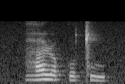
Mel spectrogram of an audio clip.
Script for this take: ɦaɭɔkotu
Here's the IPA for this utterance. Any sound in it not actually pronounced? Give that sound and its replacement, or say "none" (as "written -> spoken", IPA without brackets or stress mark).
t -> ǀ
